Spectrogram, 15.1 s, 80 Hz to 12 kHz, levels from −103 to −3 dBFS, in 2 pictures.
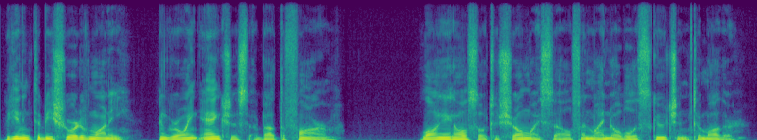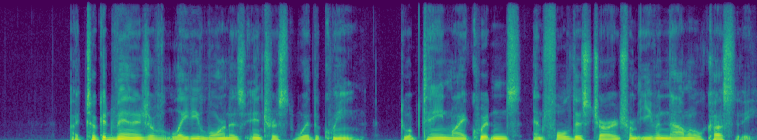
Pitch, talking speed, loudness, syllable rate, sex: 100 Hz, 175 wpm, -18 LUFS, 5.9 syllables/s, male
